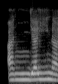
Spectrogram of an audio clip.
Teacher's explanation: ketika nun mati bertemu dengan jim, maka dibaca ny. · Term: ikhfa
